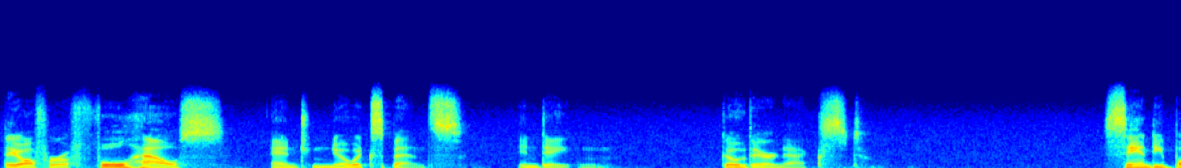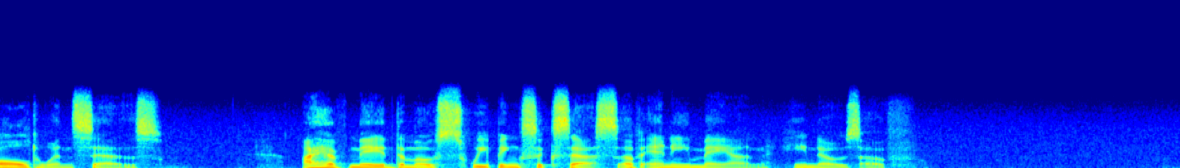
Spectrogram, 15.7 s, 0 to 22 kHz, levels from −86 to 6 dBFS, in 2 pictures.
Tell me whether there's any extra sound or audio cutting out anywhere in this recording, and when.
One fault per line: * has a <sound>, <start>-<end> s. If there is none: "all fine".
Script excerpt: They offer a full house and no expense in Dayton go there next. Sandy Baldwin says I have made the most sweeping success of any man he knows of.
all fine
